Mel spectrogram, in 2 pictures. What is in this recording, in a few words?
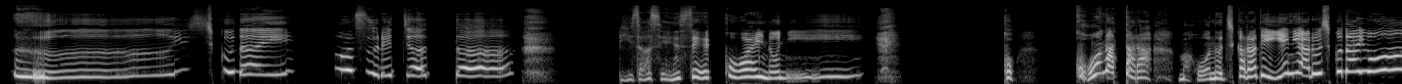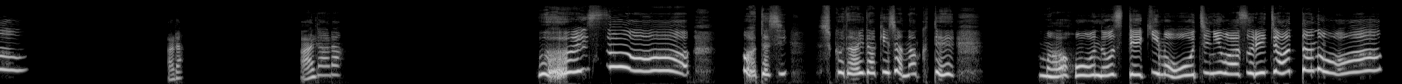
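clumsy magical girl, Japanese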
